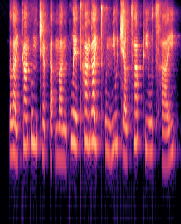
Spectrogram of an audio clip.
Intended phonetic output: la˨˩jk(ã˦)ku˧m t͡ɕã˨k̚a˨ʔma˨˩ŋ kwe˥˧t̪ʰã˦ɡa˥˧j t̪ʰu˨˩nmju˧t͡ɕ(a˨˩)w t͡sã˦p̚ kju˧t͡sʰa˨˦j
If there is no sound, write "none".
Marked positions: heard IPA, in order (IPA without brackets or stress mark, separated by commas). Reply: ã˧, a˨˩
